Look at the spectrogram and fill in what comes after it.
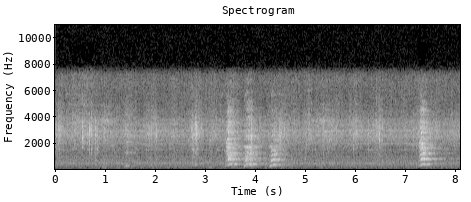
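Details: Dog shut in a kennel in a barn at 3am, giving a few scattered barks: a pair of sharp barks near the middle and one more near the end, over a steady background hiss.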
